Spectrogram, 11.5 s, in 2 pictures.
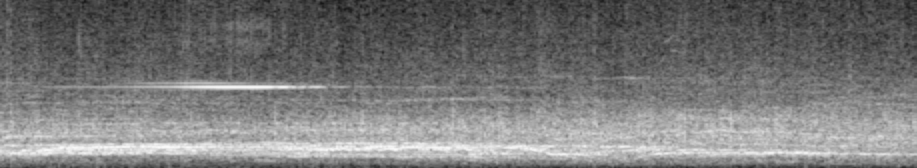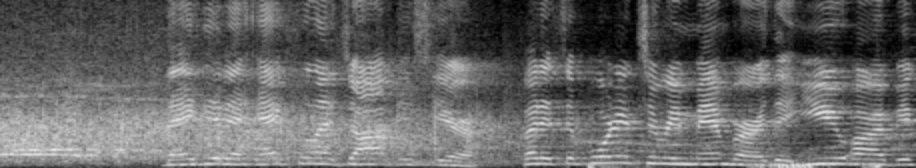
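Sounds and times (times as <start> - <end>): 
crowd cheering and whooping: 0.0 - 8.9
crowd clapping: 0.0 - 10.1
speech: 6.8 - 11.4.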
